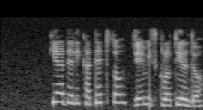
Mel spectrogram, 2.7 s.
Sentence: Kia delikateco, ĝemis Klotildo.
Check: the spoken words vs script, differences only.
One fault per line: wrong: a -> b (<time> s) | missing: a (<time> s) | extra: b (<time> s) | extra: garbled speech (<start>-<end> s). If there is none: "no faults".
no faults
